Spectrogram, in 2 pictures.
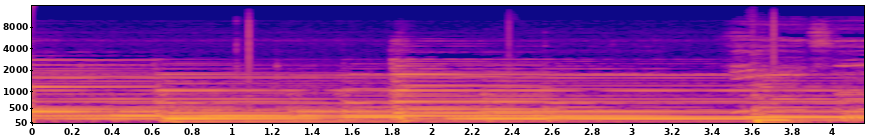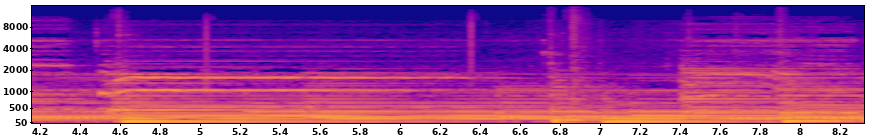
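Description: Piano and upright double bass playing a piece together: sustained piano chords over deep notes plucked pizzicato on the bass.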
